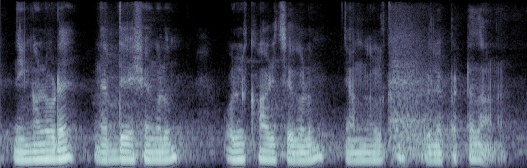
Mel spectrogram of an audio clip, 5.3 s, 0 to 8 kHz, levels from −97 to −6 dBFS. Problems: low volume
